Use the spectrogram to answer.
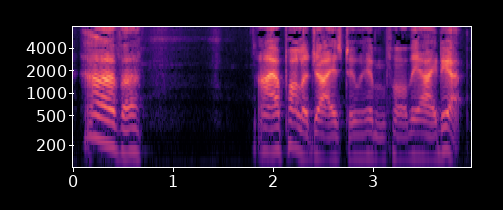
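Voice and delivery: loud, emphatic, forthright countrywoman; brisk no-nonsense woman. A narrator's reading. Witness bluntly answering the inspector's questions, brisk and loud. Voices Miss Hinchcliffe.

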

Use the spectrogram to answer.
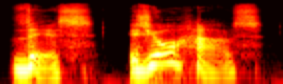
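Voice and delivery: slow, drawn-out incredulous question; can't believe what he's hearing; disbelief. Acted. Costello to Clarissa, slow and disbelieving about the house. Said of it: "His tone was one of disbelief".

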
